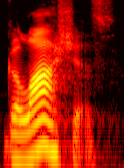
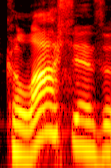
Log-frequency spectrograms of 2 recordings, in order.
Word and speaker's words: Colossians: And one of the kids in there corrected me and said that the proper way to pronounce Colossians was Galoshes. I said, no, that's what you wear when it rains outside. Colossians is what we find in the Word of God.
